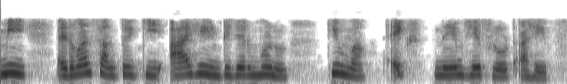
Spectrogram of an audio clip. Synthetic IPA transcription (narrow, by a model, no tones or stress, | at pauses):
miːɛɽʋãnsːãŋɡt̪ojkiːʔajɦeiɳʈid͡ʑəɾm̤əɽ̃uːn | kĩw̃ʋa | ḛksnemɦefloʈa̰ɦe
